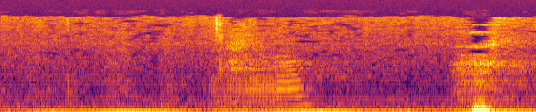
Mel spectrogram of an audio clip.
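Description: A baby coos and squeals.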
